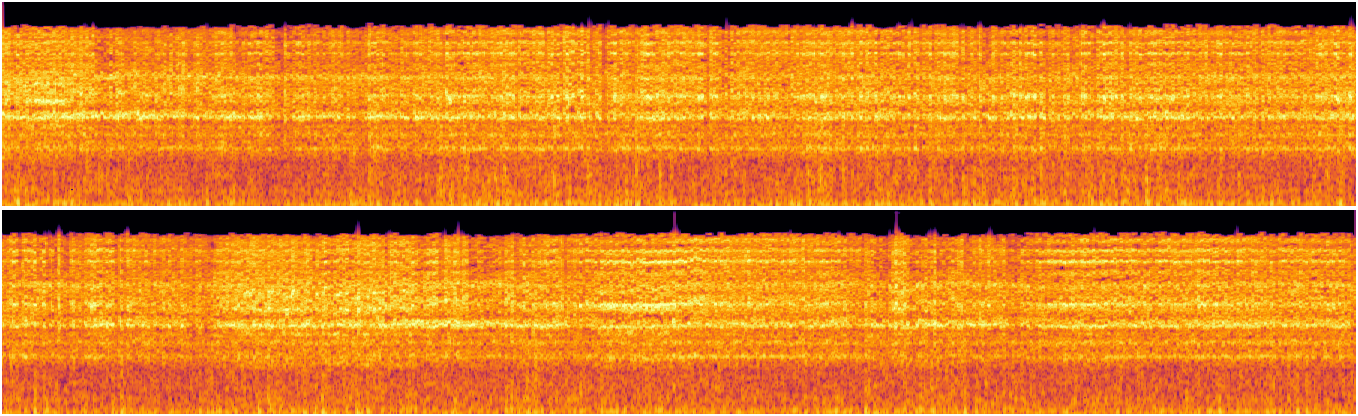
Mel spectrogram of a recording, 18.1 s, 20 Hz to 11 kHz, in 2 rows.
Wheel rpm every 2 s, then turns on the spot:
230, 230, 230, 230, 240, 220, 230, 230, 230.
none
